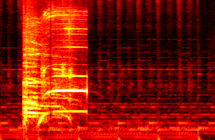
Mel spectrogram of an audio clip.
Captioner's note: cheering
